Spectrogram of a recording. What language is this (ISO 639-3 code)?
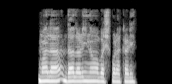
pus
